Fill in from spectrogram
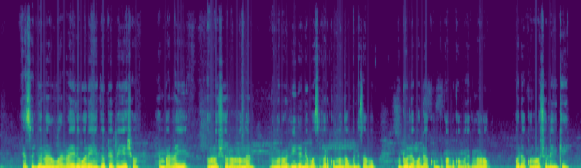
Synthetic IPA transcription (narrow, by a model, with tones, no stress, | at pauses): ja̰˨so˨d͡ʒu˦a˦na˦ɾu˨βa˨ɾla˦ɛ˨ɾi˦ɣɔ˦ɾɛ˨i˨ðɔ˦pi˦a˨pɛ˨jɛ˦ʃa˨ | ja˨mba˨la˦i˦ | ɔ˦lɔ˨ʃɔ˦lɔ˨lŋa | lɔ˦ŋa˨ɾɔ˦ɾi˦ɾɛ˨nɛ˦bwa˦sa˨fa˦ɾi˦kɔ˨ma˦ŋɡa˦mbi˨nɛ˨sa˦βu˦k | ɔ˦du˦lɛ˨βɔ˦da˨kɔ˨mbkɔ˦pi˦kɔ̰˨klɔ˦ɾɔ˦k | bɔ˦da˨kɔ˨nɔ˦lɔ˨ʃɔ˦lɛ˨i˨kɛ˦i˦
